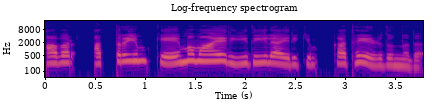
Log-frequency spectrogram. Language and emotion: Malayalam, neutral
